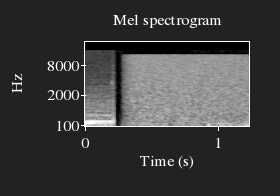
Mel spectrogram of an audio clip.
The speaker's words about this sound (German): Das ist so ein bisschen Klaviermusik. Ähm, das ist ein bisschen Rauschen drin. Das hört sich so an.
